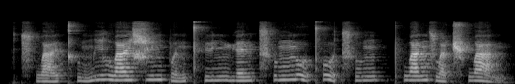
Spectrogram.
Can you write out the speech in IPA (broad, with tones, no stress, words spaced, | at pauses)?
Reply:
t͡sʰwa˧˥ɪ̯kʰu˧ mi˥lwa˥ɪ̯ɕy˥npə˧˥n t̪ʰy˥nmɥɛ˥n t͡sʰʊ˥ŋn̪o˥˧ʊ̯t̪ʰo˥˩ʊ̯t͡sʰʊ˥ŋ | pʰwa˥nswä˨ ʈ͡ʂʰwa˥˩n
